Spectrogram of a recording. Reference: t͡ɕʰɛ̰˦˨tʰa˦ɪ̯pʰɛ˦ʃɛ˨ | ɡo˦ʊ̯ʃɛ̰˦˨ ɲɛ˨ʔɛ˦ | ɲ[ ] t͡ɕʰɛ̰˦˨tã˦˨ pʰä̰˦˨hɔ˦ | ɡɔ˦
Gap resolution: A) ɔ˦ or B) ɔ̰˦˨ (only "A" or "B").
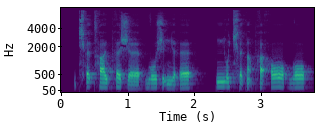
A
